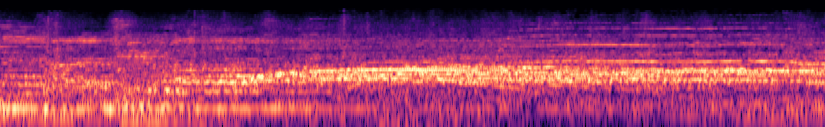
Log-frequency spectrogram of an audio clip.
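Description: Dance music with singing, and a crowd cheering and whooping over it with some clapping.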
